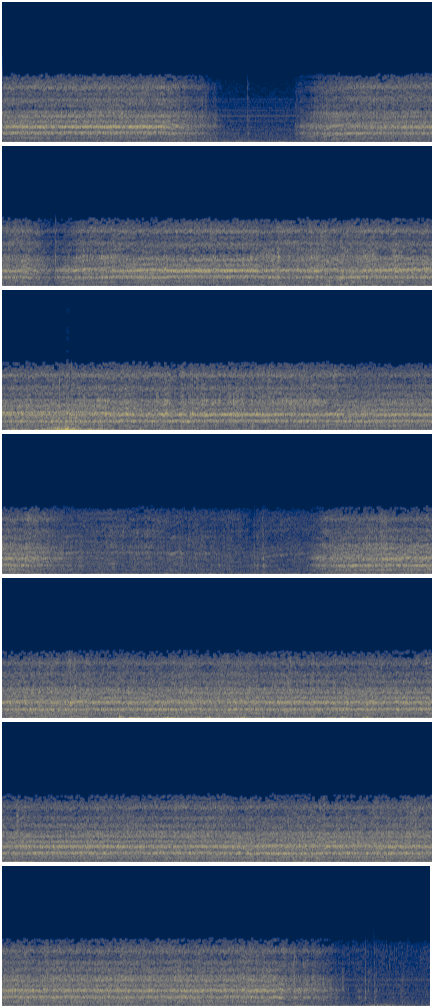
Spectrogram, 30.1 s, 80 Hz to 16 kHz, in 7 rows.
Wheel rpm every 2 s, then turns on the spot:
130, 50, 130, 160, 160, 160, 100, 0, 130, 160, 160, 160, 160, 160, 80.
none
